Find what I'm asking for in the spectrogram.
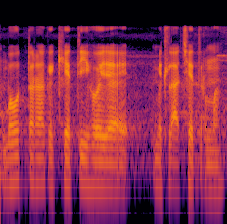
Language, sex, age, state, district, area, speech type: Maithili, male, 18-30, Bihar, Supaul, rural, spontaneous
